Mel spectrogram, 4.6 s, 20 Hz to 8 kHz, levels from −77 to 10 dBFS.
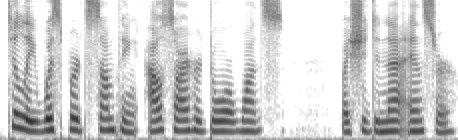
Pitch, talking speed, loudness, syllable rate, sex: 225 Hz, 155 wpm, -18 LUFS, 5.2 syllables/s, female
